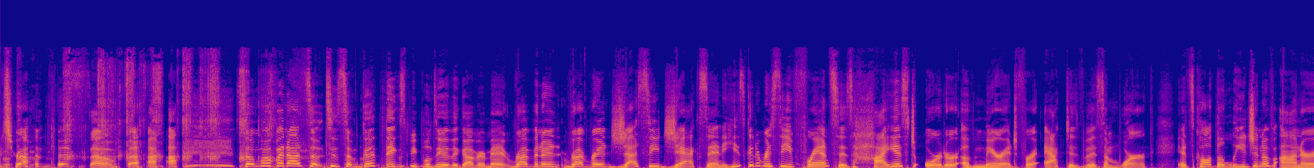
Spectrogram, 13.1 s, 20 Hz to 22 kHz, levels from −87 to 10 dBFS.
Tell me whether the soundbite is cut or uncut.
uncut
